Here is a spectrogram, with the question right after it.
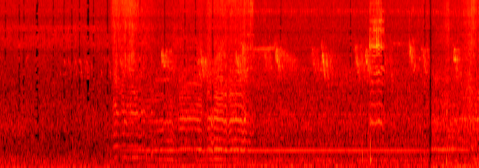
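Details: A bee hovers by an insect hotel with a continuous low hum. Its pitch wavers and bends for a few seconds, then settles into a level drone. Short high bird chirps are scattered over the background.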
